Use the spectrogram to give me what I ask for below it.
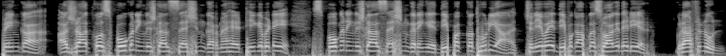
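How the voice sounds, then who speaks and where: A man's voice: sits high, normal speed, a bit bright, clear, resonant tone, no room sound. An Indian man teaching English vocabulary in a live online class, greeting viewers by name and repeating each word as a question for the class.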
